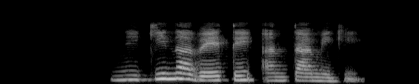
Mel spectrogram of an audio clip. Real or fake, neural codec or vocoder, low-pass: real; none; 7.2 kHz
